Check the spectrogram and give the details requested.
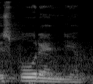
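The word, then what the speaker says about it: sporangium: Thallus में ये गोल structure बनती है, इसको बोलते हैं हम लोग स्पोरेंजियम।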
